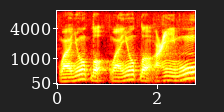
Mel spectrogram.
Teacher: mimnya dibaca panjang, ada wawu sukunnya, panjangkan 2 ketukan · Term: matobi'i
